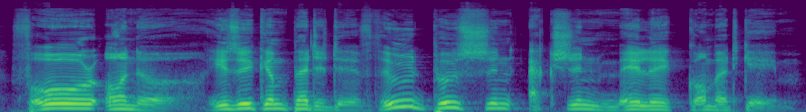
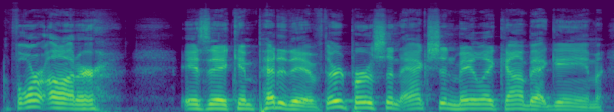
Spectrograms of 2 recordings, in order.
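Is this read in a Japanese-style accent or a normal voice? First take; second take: Japanese; normal. First: It is read in a put-on Japanese accent. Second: It is read in the speaker's ordinary accent. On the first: "Should I do this in like a Japanese voice? Go like" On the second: "I'll do it in the normal voice"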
